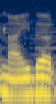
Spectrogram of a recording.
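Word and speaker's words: neither: दे नाइदर, इसे नीदर नहीं पढ़ना है, नाइथर नहीं पढ़ना है, इसे पढ़ना है नाइदर, ठीक है, या नाइदेर नहीं पढ़ना है।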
